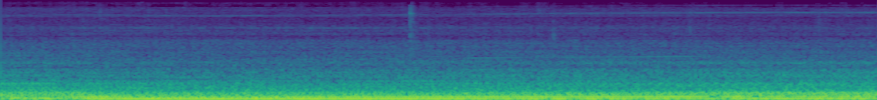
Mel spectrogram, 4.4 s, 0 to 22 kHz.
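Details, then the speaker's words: Toyota Hilux Vigo 3.0 D4D 1KD-FTV diesel after injector replacement, accelerating from a stop 1500 to 2000 rpm under load: deep, even rumble, no knock or rattle. Normal diesel acceleration. "so definitely a complete it's chalk and cheese it is i can tell you from my experience it's uh very nice and quite acceptable to drive for what a hilux is"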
